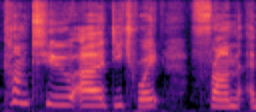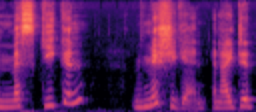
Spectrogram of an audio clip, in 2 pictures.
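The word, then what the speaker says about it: Muskegon: now hood had come to uh detroit from mesquican michigan and i did pronounce that right that northern michigan town yes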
